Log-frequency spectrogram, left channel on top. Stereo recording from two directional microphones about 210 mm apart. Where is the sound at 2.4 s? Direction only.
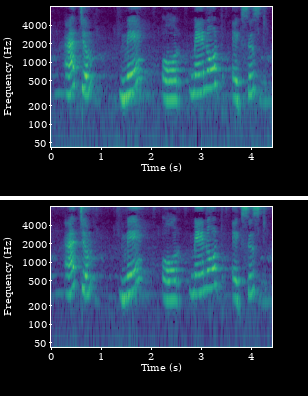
20° right (ahead or behind).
